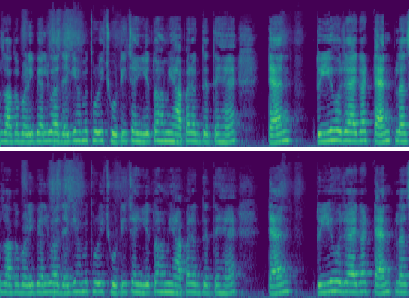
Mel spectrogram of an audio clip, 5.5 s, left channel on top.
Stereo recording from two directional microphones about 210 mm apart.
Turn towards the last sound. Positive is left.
turn(degrees=35)  # may be behind; listen again after turning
